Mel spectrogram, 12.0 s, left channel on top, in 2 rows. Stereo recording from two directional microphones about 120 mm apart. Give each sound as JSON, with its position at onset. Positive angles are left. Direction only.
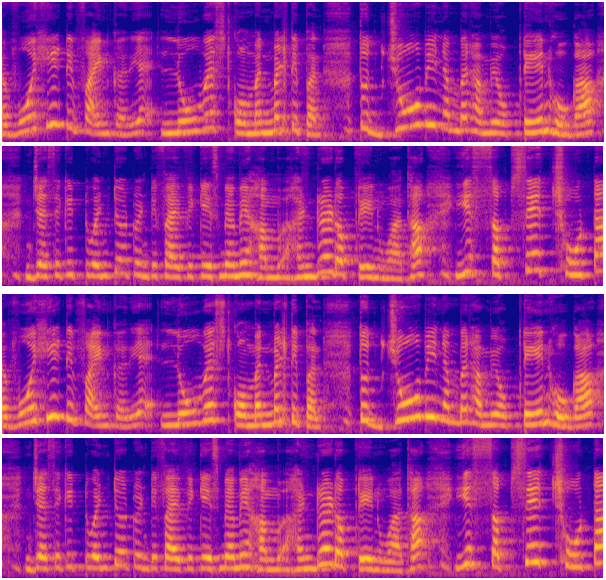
{"t": 0.0, "sound": "a woman's voice", "side_deg": -25}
